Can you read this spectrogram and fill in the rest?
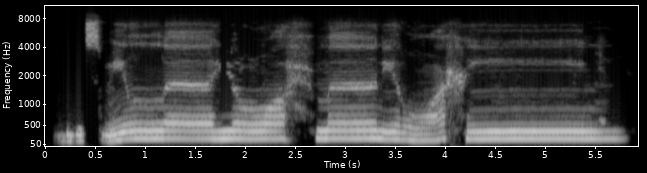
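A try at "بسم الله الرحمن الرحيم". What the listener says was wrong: Ini suaranya cenderung hidung ya. Dibuka dikit Mas. Harusnya langsung. Oke Mas ya, itu nggak boleh lebih dari 2. Jadi kita harus segera langsung. Kalau mau divariasi yang belakang aja, yang him itu boleh karena panjangnya boleh.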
